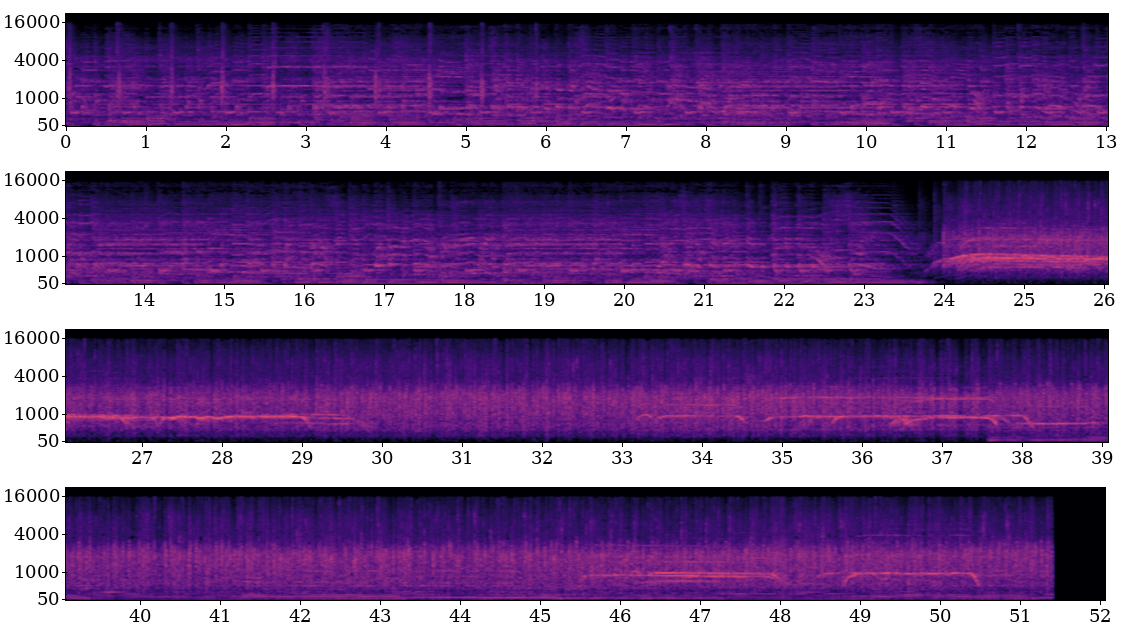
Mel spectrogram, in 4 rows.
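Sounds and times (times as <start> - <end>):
audience applauding: 0.0 - 10.8, 23.7 - 51.4
music with bass line: 0.0 - 23.7, 37.6 - 51.4.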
